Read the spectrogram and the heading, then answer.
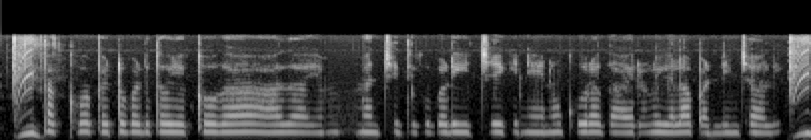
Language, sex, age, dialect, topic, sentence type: Telugu, female, 18-24, Southern, agriculture, question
